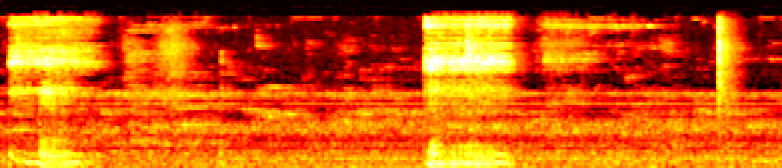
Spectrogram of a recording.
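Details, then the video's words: Four-month-old French Bulldog named Canon snores in his sleep. Two heavy, throaty snores about three seconds apart, each a short rumbling burst with a hoarse, buzzy edge, and quiet breathing between them. "Bulldog francés roncando la mona"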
